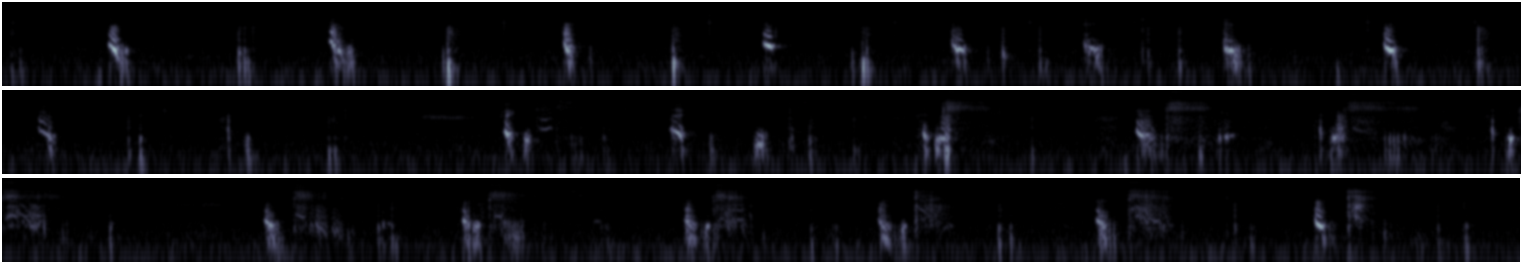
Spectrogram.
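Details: Sneezing fit attributed to pollen and dust after dusting with an open window: a long run of super rapid, quiet sneezes, growing breathier and louder partway through.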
